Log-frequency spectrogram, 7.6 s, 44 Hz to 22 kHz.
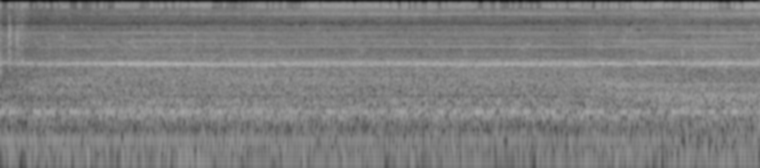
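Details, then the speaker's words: Small low-end Fedders window air conditioner with Samsung rotary compressor, outlet air 45 degrees and dropping: even, steady hum with constant pitch and no knocks; compressor runs very smoothly, normal. "i also want to mention that the samsung rotary compressors these things are really smooth these are one of the best running rotary compressors i've ever seen"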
